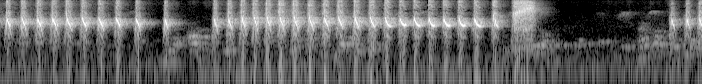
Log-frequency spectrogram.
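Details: Sooty-headed bulbul lure sound: a long string of quick, clear, slightly downslurred chirps in two runs, then a brief harsh hiss and near silence before a few notes resume.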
